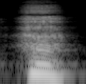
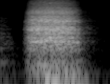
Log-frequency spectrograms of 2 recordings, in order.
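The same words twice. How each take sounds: First: Ha with a light English h like hello; plain h as in hello. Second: Whispered, airy ha; ha with far too much breath; wrong breathy ha. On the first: Teacher showing the correct light ha. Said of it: "It's just ha". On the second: Teacher showing the breathy ha to avoid. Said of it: "It's not ha". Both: Shown as a demonstration.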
